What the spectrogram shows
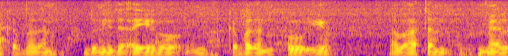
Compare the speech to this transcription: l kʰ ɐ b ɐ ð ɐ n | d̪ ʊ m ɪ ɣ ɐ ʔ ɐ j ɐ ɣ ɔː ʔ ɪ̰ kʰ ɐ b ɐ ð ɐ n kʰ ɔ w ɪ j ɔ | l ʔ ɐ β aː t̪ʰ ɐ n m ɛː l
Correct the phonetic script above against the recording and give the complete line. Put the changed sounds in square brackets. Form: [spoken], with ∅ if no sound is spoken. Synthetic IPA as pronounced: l kʰ ɐ b ɐ ð ɐ n | d̪ ʊ [n] ɪ [ð] ɐ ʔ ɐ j ɐ ɣ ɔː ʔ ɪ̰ kʰ ɐ b ɐ ð ɐ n kʰ ɔ w [i] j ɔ | l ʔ ɐ β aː t̪ʰ ɐ n m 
